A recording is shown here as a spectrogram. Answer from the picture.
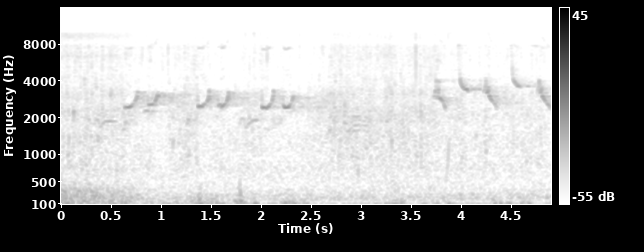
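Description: Near silence: faint low background noise with a few faint high bird chirps, in quick pairs, then a few falling chirps near the end.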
